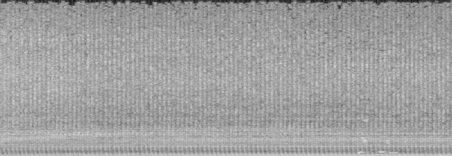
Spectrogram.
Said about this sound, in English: Sounds like a jackhammer. It is.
